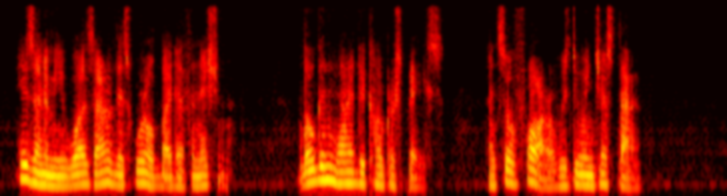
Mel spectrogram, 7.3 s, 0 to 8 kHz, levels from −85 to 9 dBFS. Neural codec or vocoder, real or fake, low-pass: codec, 16 kHz, 4 kbps, FreqCodec, smaller model; fake; 7.2 kHz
